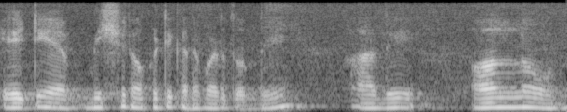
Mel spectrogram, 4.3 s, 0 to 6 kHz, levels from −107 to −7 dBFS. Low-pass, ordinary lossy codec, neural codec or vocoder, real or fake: 5.4 kHz; none; vocoder, 44.1 kHz, 128 mel bands, Pupu-Vocoder; fake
